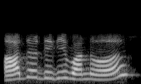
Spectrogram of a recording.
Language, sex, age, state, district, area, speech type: Nepali, female, 45-60, West Bengal, Darjeeling, rural, conversation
